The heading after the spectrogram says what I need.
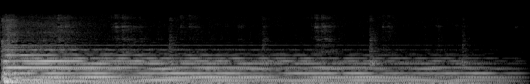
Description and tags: This is a remix of grandfathers clock, but just a single stroke. I mixed the beginning and the end to get a longer decay. Good for dark 'time is running out' songs / effects.
chimes, dark, time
